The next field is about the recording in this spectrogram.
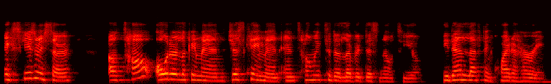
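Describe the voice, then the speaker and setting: A woman's voice: mid-range voice, brisk, fairly bright tone, lightly acted. A woman playing a friendly, helpful young librarian in a readers theater drama. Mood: polite. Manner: helpful, chatty. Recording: slightly dull conference-call audio.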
